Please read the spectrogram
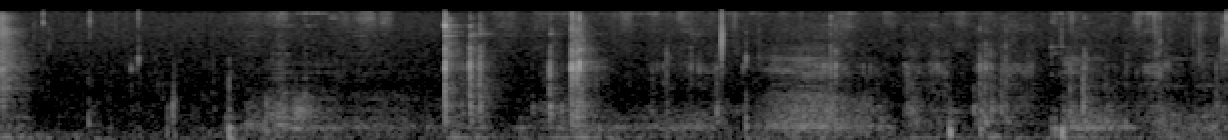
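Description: Near silence broken by a few faint, scattered clicks and light knocks of a hand tool and small cordless chainsaw being handled on a workbench, with a sharper click right at the start.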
